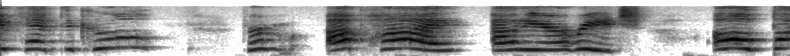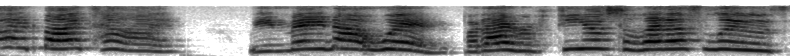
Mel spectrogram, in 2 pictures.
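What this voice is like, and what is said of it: A character voice. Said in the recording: “doing that voice for her in English”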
